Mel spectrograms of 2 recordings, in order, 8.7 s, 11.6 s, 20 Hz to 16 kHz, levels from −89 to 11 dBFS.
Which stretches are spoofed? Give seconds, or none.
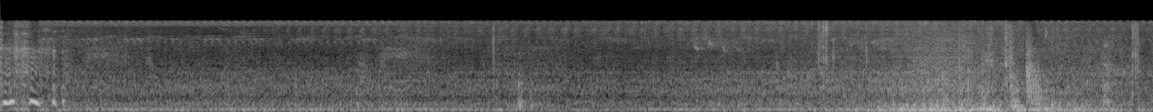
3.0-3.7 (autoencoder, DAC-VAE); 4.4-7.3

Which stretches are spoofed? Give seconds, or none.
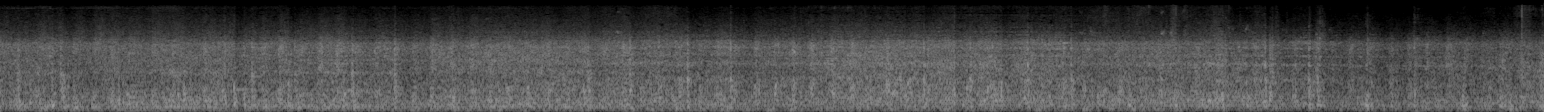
1.0-1.5 (autoencoder, DAC-VAE); 3.8-4.6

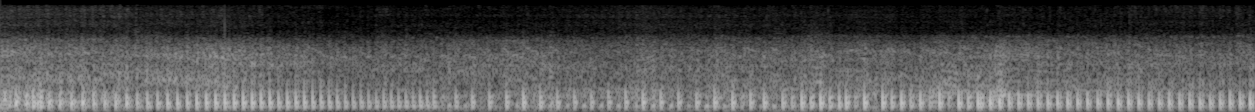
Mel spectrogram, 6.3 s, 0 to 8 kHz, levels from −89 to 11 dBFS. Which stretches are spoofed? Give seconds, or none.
4.2-4.9 (autoencoder, DAC-VAE)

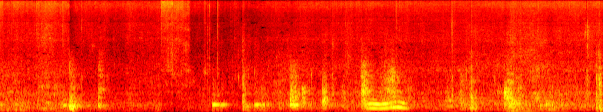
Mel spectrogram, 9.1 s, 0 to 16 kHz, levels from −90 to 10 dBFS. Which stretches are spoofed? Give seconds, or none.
6.5-7.2 (autoencoder, DAC-VAE)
